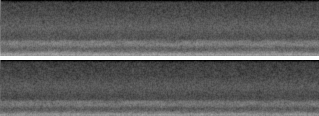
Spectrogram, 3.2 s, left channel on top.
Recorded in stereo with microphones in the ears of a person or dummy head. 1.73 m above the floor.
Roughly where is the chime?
No chime in this recording.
